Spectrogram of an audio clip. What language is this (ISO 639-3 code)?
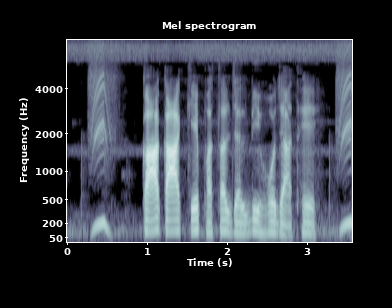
hne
